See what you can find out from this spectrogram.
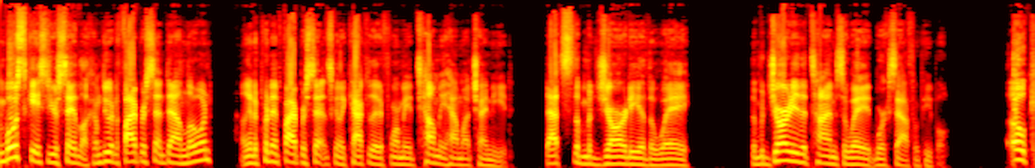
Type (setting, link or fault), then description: setting, live audience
